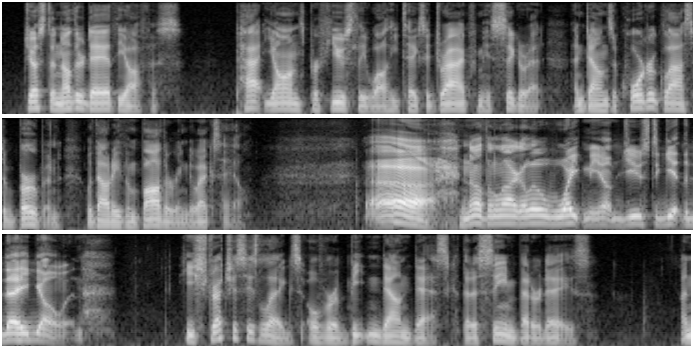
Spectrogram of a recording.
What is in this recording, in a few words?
male english australian usa accent character narration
